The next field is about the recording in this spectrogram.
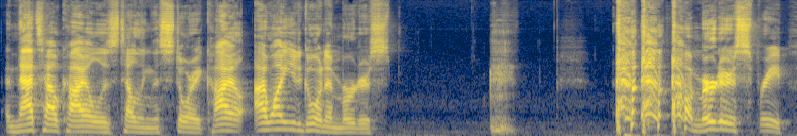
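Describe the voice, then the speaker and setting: A young man streaming live, chatting casually and excitably with viewers and swearing often. He is hoarse and losing his voice. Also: a little high, measured pace, long pauses.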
